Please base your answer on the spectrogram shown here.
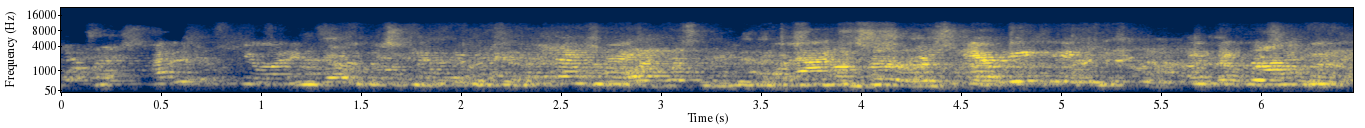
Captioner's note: people chattering indistinctly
